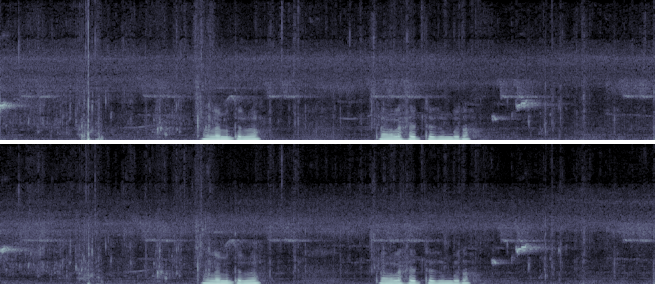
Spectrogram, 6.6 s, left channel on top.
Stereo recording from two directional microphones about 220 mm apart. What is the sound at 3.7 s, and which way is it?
Speech, centre (ahead or behind).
